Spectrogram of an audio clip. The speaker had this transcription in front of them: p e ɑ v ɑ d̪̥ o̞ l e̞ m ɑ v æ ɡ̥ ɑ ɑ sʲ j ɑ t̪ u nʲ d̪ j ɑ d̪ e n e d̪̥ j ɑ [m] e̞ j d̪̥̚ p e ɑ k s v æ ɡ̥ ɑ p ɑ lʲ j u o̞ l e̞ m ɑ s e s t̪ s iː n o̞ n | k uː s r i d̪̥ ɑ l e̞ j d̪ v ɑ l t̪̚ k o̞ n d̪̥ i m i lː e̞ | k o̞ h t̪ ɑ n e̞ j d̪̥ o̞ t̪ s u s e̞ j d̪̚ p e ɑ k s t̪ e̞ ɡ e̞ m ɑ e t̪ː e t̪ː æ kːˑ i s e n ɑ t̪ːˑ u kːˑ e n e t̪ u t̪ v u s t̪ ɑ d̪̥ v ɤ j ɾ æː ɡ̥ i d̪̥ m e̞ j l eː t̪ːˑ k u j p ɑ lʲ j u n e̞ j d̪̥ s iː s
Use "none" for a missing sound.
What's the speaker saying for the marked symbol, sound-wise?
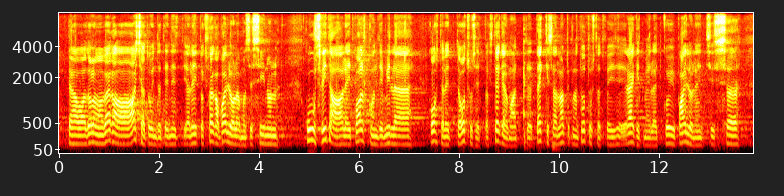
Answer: n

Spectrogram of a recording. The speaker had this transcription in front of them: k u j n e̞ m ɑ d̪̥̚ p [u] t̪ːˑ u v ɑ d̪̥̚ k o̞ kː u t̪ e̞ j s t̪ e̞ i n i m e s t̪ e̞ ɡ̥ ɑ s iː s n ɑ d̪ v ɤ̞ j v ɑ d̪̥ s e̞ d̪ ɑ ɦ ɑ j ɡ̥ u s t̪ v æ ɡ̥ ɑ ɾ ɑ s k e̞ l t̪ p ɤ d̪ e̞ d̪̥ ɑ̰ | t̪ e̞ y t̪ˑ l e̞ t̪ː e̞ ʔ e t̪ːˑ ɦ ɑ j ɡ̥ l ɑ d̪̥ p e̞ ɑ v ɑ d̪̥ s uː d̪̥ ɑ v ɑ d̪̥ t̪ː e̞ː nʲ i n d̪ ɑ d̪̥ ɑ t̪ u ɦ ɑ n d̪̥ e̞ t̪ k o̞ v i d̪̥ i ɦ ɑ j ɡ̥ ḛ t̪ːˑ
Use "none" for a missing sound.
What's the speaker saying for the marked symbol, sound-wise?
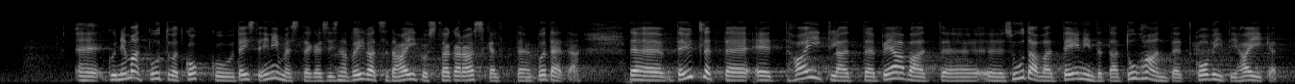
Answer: uː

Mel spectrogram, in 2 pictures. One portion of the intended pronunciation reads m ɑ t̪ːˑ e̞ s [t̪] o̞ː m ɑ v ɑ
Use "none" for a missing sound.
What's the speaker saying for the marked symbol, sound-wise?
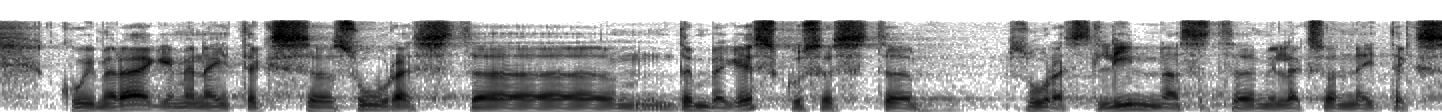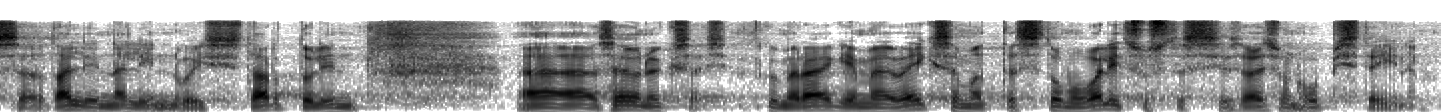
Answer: t̪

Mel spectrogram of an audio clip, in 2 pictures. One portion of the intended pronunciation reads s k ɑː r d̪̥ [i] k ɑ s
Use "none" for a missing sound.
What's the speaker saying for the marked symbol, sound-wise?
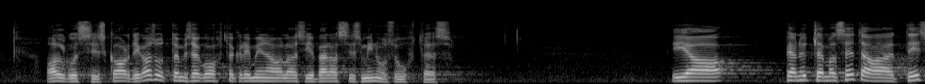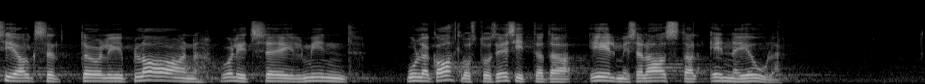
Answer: i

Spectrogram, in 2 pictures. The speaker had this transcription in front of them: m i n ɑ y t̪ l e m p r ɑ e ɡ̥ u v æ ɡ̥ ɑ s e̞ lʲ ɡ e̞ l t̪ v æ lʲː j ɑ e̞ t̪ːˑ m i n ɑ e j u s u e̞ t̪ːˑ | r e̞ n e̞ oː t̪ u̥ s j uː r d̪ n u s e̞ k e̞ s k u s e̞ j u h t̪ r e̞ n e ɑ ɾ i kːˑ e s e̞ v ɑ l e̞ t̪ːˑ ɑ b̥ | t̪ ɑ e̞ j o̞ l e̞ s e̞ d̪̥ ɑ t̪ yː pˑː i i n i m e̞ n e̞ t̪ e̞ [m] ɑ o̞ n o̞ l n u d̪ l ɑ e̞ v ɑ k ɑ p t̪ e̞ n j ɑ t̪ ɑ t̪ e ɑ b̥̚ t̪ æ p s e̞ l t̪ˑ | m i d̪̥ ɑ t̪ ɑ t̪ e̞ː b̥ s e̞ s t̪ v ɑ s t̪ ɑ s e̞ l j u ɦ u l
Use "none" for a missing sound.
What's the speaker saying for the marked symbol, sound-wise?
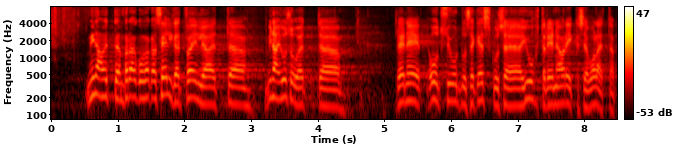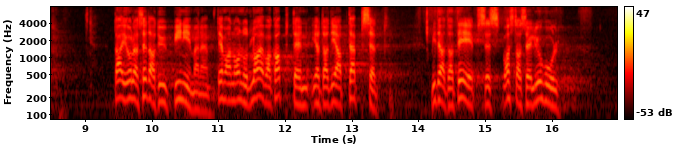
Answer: m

